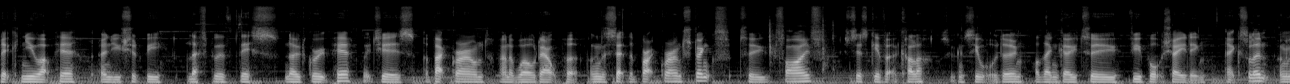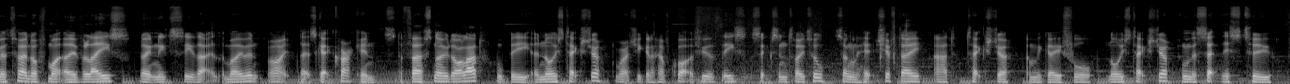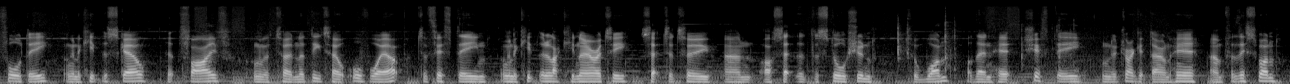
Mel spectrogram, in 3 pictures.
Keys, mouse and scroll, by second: 3.5 middle click, 3.9 click, 4.8 click, 5.4 click, 6.4-8.1 drag, 8.3-8.8 drag, 11.8 drag, 14.1 click, 15.5 scroll down 3, 15.7 middle click, 16.7 ctrl+z, 21.7 shift+a, 25.0-26.3 drag, 28.7 click, 33.9-35.2 drag, 36.3 shift+d, 37.8 middle click.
